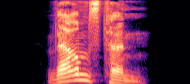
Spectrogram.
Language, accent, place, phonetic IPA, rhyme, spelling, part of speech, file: German, Germany, Berlin, [ˈvɛʁmstn̩], -ɛʁmstn̩, wärmsten, adjective, De-wärmsten.ogg
- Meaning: superlative degree of warm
